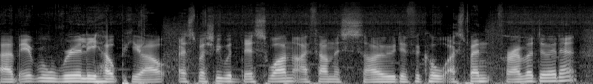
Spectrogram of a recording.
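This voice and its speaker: Over noticeable background noise, a man at medium pitch talks at a fairly quick pace with fairly even intonation and hardly any pauses. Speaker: gaming youtuber. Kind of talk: game tutorial. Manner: casual.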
